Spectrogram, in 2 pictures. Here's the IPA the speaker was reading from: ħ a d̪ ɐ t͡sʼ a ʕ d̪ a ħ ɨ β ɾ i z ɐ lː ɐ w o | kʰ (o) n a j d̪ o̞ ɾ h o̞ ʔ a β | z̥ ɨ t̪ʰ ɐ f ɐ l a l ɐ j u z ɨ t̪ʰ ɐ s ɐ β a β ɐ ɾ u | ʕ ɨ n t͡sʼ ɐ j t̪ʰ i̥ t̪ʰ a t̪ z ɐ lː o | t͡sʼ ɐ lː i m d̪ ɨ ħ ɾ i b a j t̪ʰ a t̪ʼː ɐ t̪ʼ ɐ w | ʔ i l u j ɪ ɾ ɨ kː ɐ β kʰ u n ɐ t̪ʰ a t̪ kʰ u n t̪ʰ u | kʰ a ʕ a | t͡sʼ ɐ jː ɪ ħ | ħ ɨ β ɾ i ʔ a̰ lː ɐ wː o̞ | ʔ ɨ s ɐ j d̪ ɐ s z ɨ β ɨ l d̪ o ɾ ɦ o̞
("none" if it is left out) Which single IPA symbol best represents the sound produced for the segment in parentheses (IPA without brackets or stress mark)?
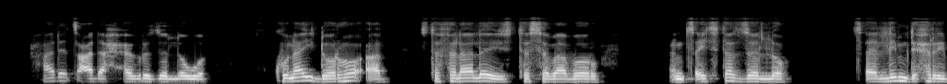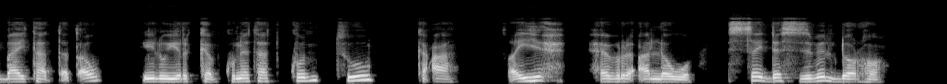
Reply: u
